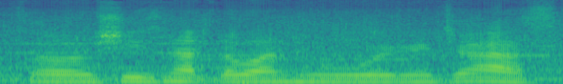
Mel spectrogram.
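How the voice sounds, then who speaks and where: A woman's voice: deep voice, flat delivery, fairly quick, music in the background. A woman streaming a game, giving casual commentary in short muttered reactions. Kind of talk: casual livestream playthrough commentary.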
